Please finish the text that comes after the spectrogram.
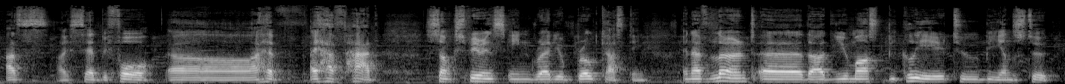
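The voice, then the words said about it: Non-native speaker with British-influenced accent. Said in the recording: “I'm more used to listen to British accent, the formal British accent, or the more clear British accent. So I do those sounds when I speak English”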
